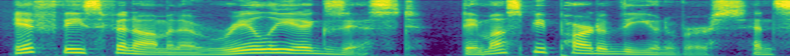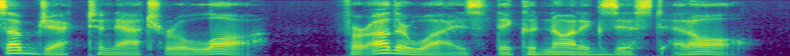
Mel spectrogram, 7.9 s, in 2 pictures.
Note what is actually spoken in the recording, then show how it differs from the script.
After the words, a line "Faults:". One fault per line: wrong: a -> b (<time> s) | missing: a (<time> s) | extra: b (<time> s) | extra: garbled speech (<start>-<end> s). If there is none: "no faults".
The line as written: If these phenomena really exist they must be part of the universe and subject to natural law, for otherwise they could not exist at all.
If these phenomena really exist they must be part of the universe and subject to natural law, for otherwise they could not exist at all.
Faults:
no faults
